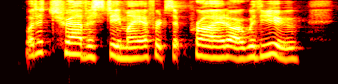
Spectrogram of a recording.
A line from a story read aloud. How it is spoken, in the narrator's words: cried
